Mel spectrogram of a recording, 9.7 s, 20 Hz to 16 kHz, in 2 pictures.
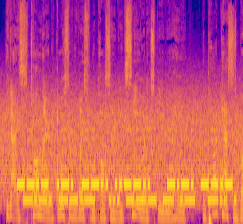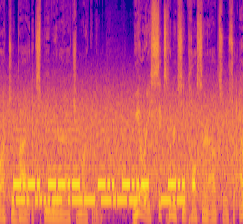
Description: Morse code, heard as two keyed tones, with radio static and speech in English. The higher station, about 27 wpm, 680 Hz: QRZ? CQ CQ DX DE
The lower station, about 29 wpm, 420 Hz: CQ SOTA DE R4WYE K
